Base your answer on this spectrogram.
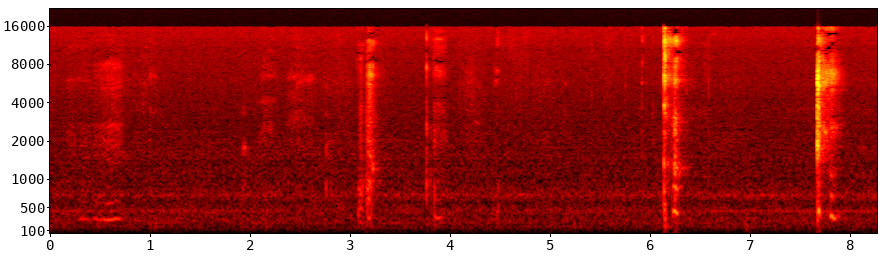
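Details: Child gives several short, deliberate fake coughs, some in quick pairs, in a quiet room; voluntary cough.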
